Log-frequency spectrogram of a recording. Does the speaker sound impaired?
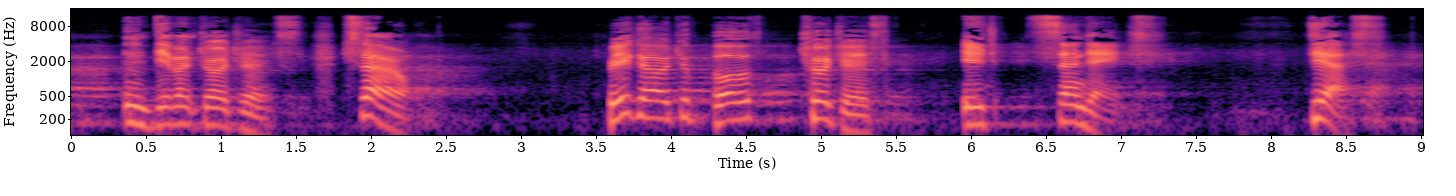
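Yes: Down syndrome; diagnosed at birth; giving talk at Spring q conference with wife Christy; host urges listeners to listen closely.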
